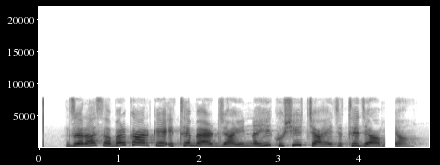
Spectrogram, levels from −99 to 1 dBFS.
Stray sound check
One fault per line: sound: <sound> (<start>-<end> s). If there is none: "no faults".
sound: dropout (4.3-4.5 s)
